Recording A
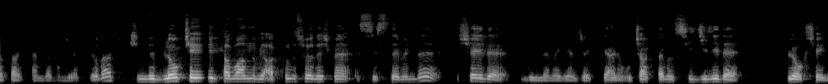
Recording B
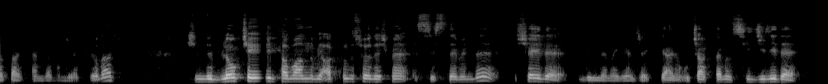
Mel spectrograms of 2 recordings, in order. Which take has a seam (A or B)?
A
